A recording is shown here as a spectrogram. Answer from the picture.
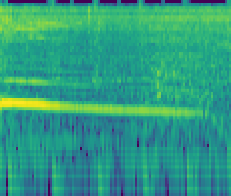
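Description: A young child's long held vocal cry, one drawn-out note that rises briefly at its start and then slowly falls in pitch for about two seconds before stopping near the end, over the wash of splashing pool water.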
